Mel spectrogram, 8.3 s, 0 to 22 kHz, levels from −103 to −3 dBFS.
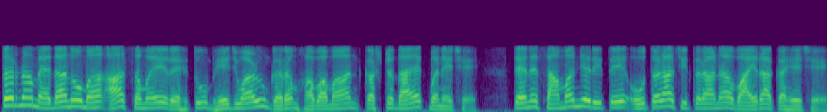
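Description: No technical faults can be heard in this recording.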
